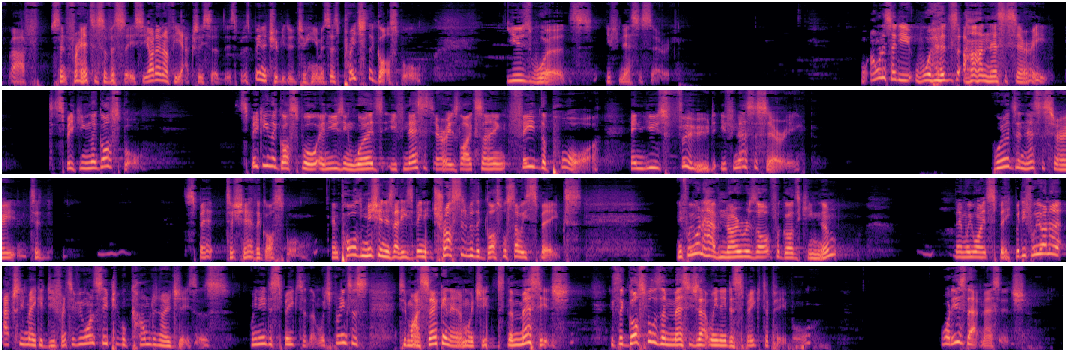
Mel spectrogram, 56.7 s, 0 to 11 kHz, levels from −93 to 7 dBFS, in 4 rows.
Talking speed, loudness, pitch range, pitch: 160 wpm, -19 LUFS, 205-310 Hz, 235 Hz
